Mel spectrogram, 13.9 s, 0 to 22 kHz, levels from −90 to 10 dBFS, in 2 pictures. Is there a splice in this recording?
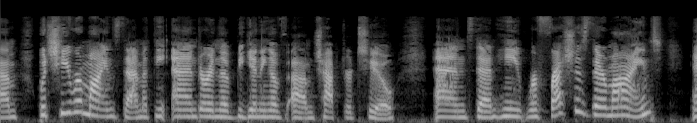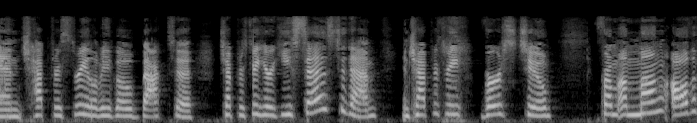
no; 0 cuts

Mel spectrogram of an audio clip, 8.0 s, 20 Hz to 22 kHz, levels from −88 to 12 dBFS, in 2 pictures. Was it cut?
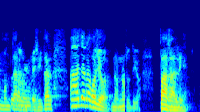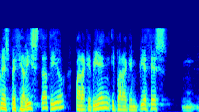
yes; 4 cuts; at 2.5 s, 4.0 s, 5.4 s, 5.8 s

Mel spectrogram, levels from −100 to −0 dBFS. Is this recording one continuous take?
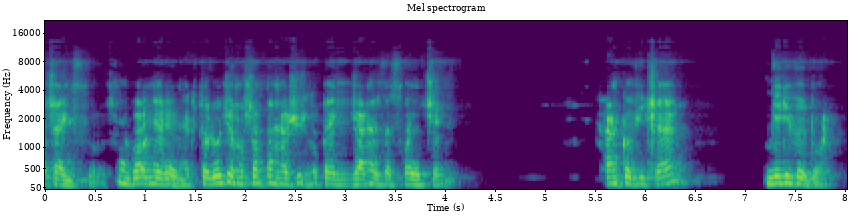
yes; 0 cuts

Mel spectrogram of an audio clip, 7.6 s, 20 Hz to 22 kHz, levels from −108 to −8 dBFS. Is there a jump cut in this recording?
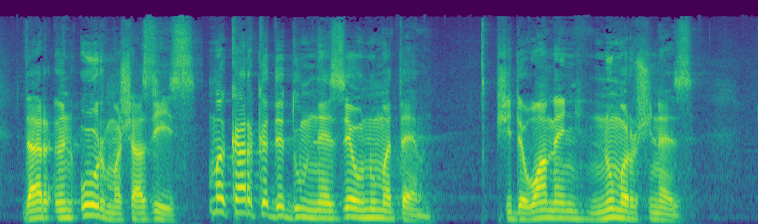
yes; 1 cut; at 2.0 s

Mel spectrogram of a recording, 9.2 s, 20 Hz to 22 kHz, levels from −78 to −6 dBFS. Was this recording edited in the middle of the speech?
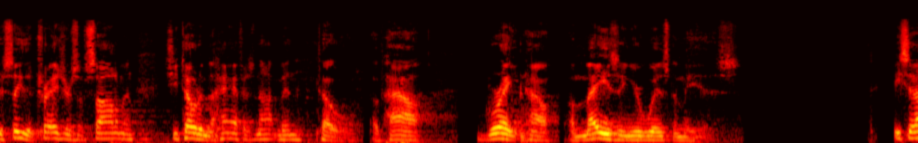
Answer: yes; 3 cuts; at 3.6 s, 5.2 s, 5.6 s

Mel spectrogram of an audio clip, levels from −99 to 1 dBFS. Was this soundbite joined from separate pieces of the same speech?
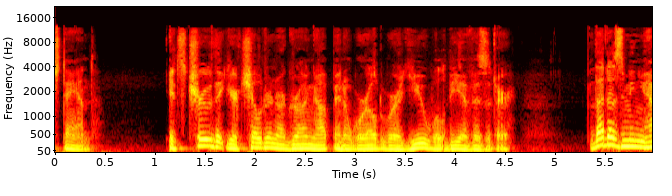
yes; 1 cut; at 3.9 s

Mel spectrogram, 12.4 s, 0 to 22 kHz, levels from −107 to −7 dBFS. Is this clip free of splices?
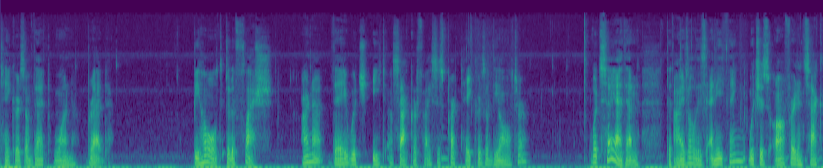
no; 4 cuts; at 3.4 s, 5.9 s, 10.1 s, 11.2 s

